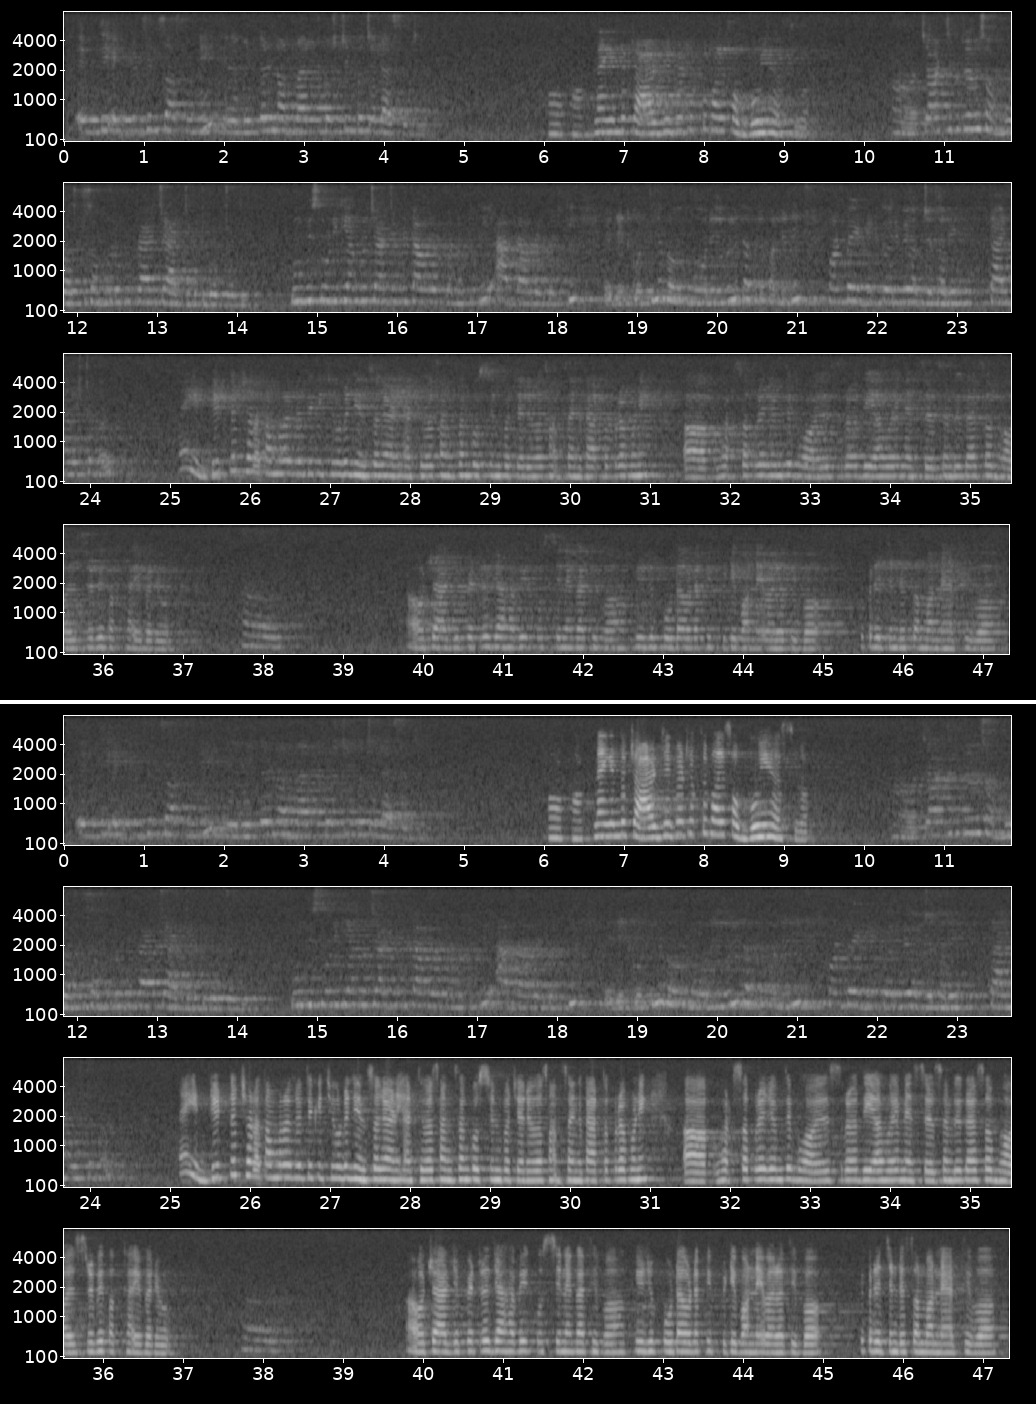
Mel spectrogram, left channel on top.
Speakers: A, on the left; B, on the right.
A: ଏମିତି ଏଡ଼ିଟ୍ ଜିନିଷ ଆସୁନି, ମେଟାରେ ନର୍ମାଲ୍ କୋଶ୍ଚିନ୍ ପଚଲ ଆସୁଛି।
B: ଓହୋ ନାଇଁ କିନ୍ତୁ ଚାର ଜିବି ତ ଭାଇ ସବୁ ହିଁ ଆସିବ।
A: ହ ଚାର ଜିବ ରେ ଏବେ ସବୁ ଆସୁଛି ସବୁ ଲୋକ ପ୍ରାୟ ଚାର ଜିବି କରୁଛନ୍ତି ମୁଁ ବି ଶୁଣି ଚାର୍ଜିବ ଡାଉନଲୋଡ କରିନଥିଲି ଆପ୍ ଡାଉନଲୋଡ୍ କରିକି ଏଡିଟ କରିଥିଲଥିଲେ ବହୁତ ବୋର ହେଇଗ ତାପରେ କଣ ପାଇଁ ଏଟ କରି ଅଯଥାରେ ଟାଇମ ୱାଷ୍ଟେ।
B: ନାଇଁ ଏଡିଟ ତ ଛଡା ତମର ଯଦି କିଛି ଗୋଟେ ଜିନିଷ ଜାଣିବାରିଥିବ, ସାଙ୍ଗେ ସାଙ୍ଗେ କୋଶ୍ଚିନ୍ ପଚାରିବ ସାଙ୍ଗଙ୍ଗେ ସାଙ୍ଗେ ତରେ ପୁଣି ଅ ହଵାଟସଆପ ରେ ଯେମତି ଭୟସ ର ଦିଆ ହୁଏ, ମେସେଜ ସେ ଭୟସ ରେ ବି କଥା ହେଇପାରିବ।
A: ହଁ
B: ଆଉ ଚଜ ପେଟ ରେ ଯାହାବି କୋସିିନେଗା ଥିବ। କି ଯୋଉ କୋଉଟା ଗୋଟେ ପିପିଟି ବନେଇବାର ଥିବ। କି ପ୍ରେଜେଟେନ୍ସନ ବନେଇ ଥିବ।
